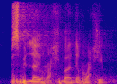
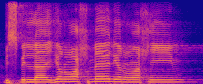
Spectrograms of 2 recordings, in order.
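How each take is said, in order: First: It is recited softly, barely audible. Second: It is recited aloud in a full voice. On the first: It is the silent recitation only oneself hears. "kalau sudah silent, sir, tidak usah ditempel ke mic" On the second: It is the audible recitation. "Bisa dijaharkan"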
